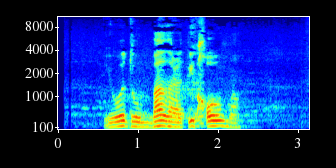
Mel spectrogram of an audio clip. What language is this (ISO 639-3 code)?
abk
